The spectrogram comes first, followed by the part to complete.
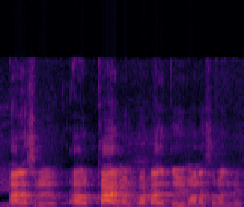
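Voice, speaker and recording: Man, teacher, high voice, grammar lesson, quizzing questions, echoey room. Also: steady tone, fairly bright tone. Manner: asks students questions and answers them himself; slows down to read Arabic text aloud.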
